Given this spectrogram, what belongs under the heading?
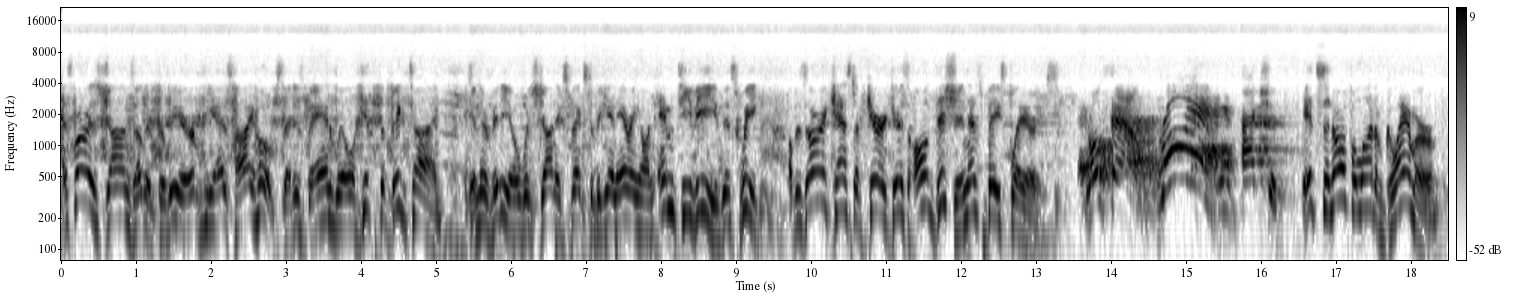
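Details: Adult male narrator; no disorder.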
